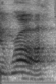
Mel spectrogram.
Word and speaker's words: ROTLH: I feel like ROTLH, and then we just say Roth. The L is silent.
